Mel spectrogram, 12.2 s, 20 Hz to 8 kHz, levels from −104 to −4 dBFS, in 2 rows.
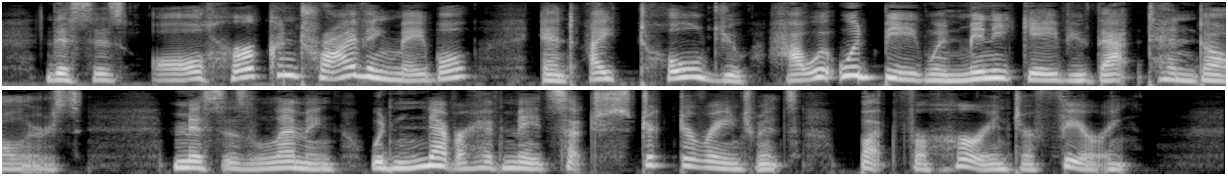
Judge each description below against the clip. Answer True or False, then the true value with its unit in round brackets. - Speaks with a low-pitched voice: False (175 Hz)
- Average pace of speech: True (165 wpm)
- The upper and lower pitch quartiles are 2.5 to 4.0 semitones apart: False (5.5 semitones)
